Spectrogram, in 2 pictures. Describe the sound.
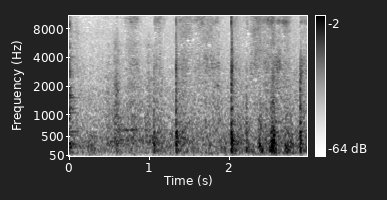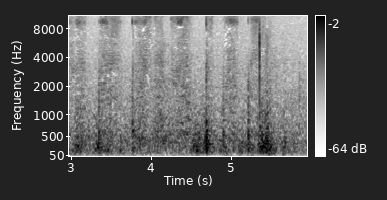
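Writing with an extremely short piece of chalk on a board: many short scratchy strokes and taps in an irregular rhythm, fairly faint, with no voices.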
